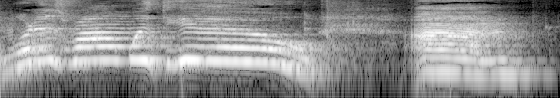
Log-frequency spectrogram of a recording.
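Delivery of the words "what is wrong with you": high, drawn-out exasperated shout; freaking out. Retold or imitated. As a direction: imitate a dad losing it at his kid. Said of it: "freaks out on him".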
